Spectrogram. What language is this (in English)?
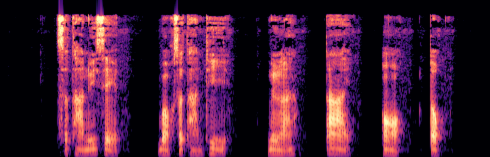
Thai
